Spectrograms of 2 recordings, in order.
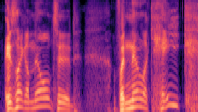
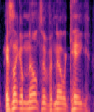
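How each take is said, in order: First: Slow savoring. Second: Said in the usual way. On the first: Shown as a demonstration.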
